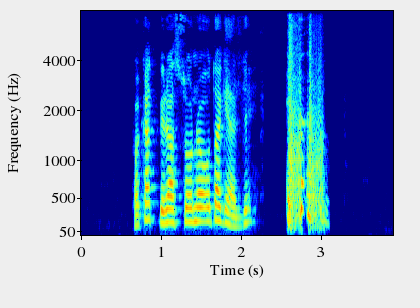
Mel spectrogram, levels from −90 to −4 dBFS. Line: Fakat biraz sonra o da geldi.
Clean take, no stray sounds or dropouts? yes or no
no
